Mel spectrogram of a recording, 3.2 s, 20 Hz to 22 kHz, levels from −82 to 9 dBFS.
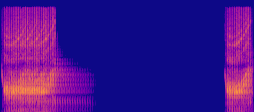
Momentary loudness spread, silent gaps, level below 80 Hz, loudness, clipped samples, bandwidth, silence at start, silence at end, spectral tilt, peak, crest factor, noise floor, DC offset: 10 LU; 1.23-2.80 s; -54 dBFS; -17 LUFS; under 0.1%; 17.5 kHz; 0.05 s; 0 s; 0 dB/octave; -2 dBFS; 20 dB; -43 dBFS; under 0.1%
